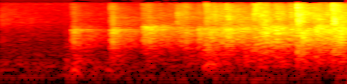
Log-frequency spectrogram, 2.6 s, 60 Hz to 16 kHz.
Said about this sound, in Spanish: Pues el aplauso también para estos cuatro premiados también, con estos premios extraordinarios de titulación 2020, que bueno, son de diferentes titulaciones que se cursan aquí en la Universidad Miguel Hernández, con los mejores expedientes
